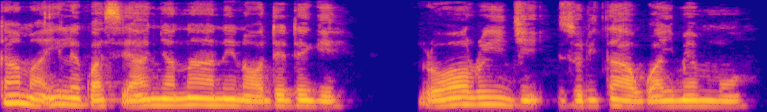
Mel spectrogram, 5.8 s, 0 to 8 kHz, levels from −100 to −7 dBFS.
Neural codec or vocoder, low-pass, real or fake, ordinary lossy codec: none; none; real; none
